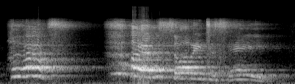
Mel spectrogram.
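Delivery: high, loud tragic cry; theatrical lament. Acted. Reciter mourning the bridge disaster to an audience, hammed-up lament. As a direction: wail it out for the back row.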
